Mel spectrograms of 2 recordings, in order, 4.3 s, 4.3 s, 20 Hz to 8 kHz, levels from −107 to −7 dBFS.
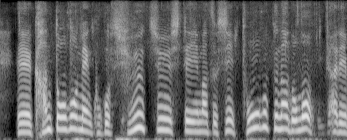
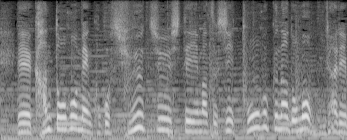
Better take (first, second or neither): second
